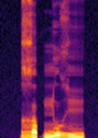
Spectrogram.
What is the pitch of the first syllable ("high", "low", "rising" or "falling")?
low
